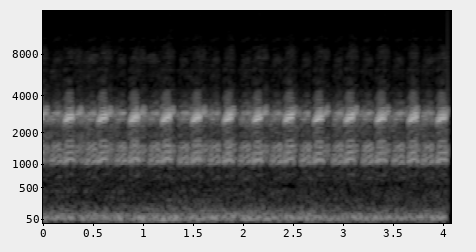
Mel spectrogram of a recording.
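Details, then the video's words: Frogs in a water parsley field, 14 May 2021, calling with evenly spaced, rattling, high croaks about three each second, each note bursting then fading, over a low, steady background hum. "고향 생각 나게 해주는 개구리 소리, 미나리밭의 그놈들, Croaks of Frogs, Sounds of frogs, Song of frogs"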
